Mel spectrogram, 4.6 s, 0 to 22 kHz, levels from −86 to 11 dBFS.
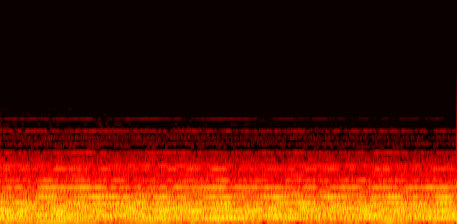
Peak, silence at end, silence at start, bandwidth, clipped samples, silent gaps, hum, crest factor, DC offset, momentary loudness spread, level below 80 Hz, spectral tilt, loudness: -6 dBFS; 0 s; 0 s; 2.4 kHz; under 0.1%; none; none; 14 dB; under 0.1%; 1 LU; -32 dBFS; -16.5 dB/octave; -21 LUFS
